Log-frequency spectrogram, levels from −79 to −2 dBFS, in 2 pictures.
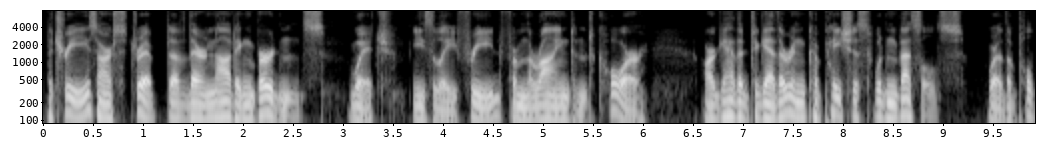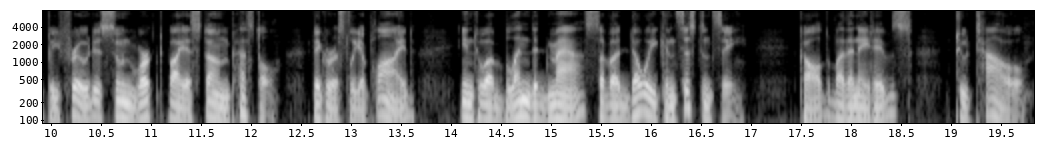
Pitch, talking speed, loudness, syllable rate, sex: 95 Hz, 150 wpm, -19 LUFS, 5.0 syllables/s, male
